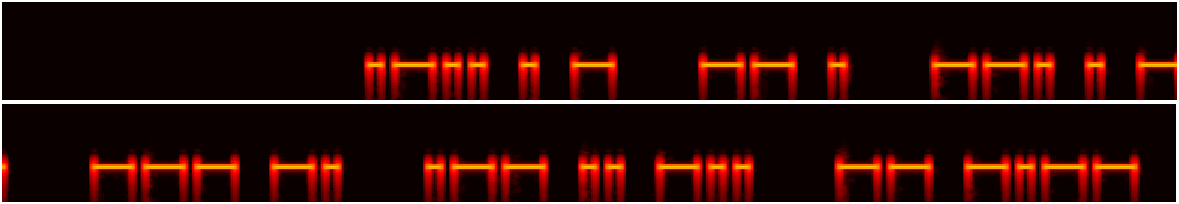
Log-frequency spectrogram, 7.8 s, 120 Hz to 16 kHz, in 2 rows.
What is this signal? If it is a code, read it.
Morse code, heard as a keyed tone, about 28 wpm, 700 Hz. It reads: LET ME GET ON WID MY
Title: Sentences from Top 300 Words and Abbreviations 28wpm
